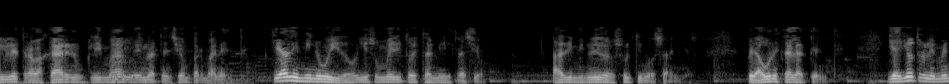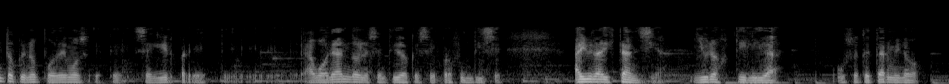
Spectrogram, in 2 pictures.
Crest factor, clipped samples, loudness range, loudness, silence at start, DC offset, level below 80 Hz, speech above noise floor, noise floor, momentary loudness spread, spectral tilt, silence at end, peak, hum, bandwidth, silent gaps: 20 dB; under 0.1%; 8 LU; -27 LUFS; 0 s; under 0.1%; -50 dBFS; 19 dB; -46 dBFS; 22 LU; -8.5 dB/octave; 0.05 s; -6 dBFS; none; 6 kHz; none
